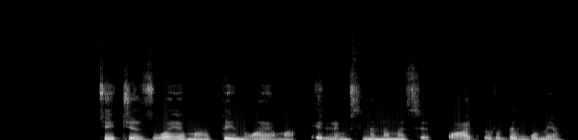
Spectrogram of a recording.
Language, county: Lithuanian, Alytus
